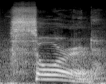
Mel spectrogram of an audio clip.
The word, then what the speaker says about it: sword: Sword. My man, sword. The W is silent.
